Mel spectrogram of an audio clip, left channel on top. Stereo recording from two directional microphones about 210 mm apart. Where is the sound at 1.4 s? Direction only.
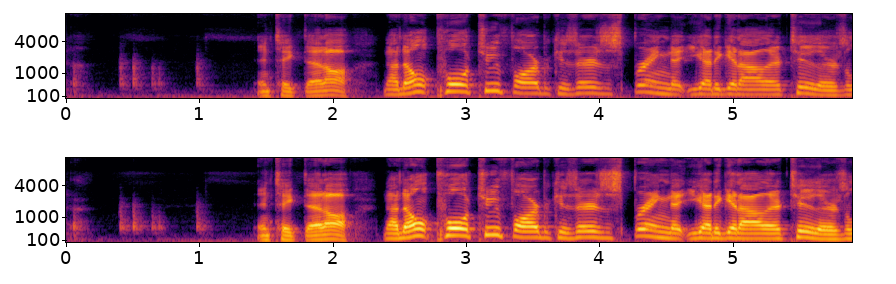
25° right (ahead or behind).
